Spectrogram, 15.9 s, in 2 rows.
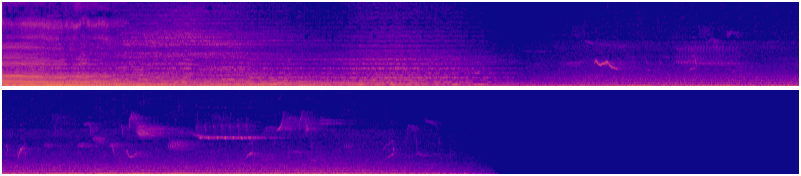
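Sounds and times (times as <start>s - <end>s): small birds chirping: 5.6s - 12.6s.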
